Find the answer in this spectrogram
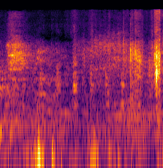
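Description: Pit bull pup panting, with a few low thumps about half a second and a second and a quarter in.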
